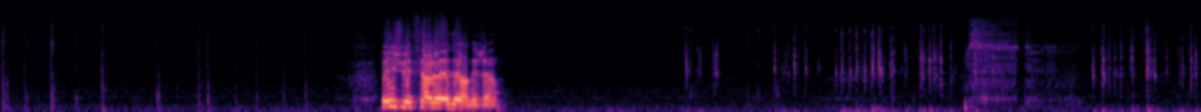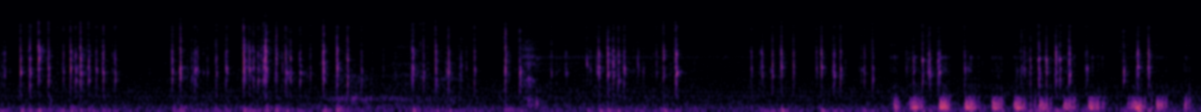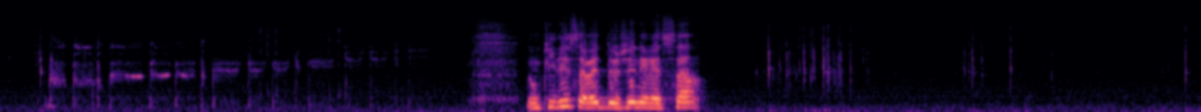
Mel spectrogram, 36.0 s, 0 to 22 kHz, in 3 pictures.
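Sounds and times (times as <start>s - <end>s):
typing on computer keyboard: 6.8s - 9.6s, 10.9s - 18.8s, 19.5s - 23.6s, 31.6s - 32.8s, 33.6s - 34.3s.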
